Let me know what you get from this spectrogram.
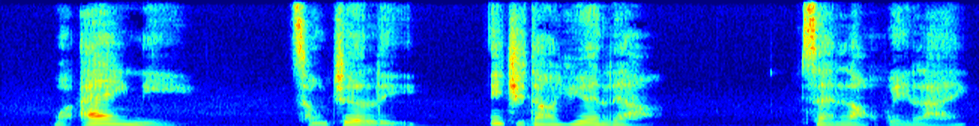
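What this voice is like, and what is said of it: Soft, quiet, smiling whisper. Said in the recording (Chinese): “小声的、轻轻的微笑着说”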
